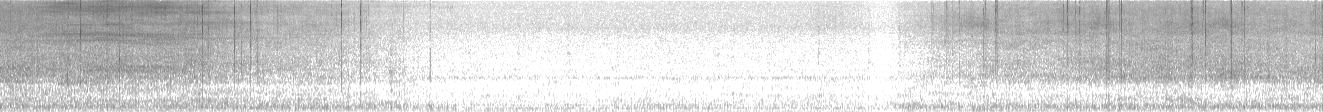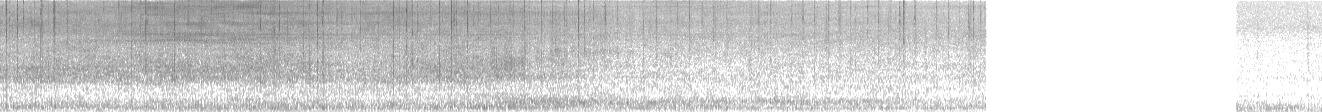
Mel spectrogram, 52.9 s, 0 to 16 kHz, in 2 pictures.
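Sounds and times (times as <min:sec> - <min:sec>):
model train motor whir: 0:00.0 - 0:08.0, 0:18.3 - 0:46.2
wheels clicking over track: 0:18.8 - 0:46.2.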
